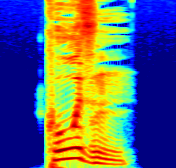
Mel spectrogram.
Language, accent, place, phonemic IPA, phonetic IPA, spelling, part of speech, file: German, Germany, Berlin, /ˈkoːzən/, [ˈkʰoːzn̩], kosen, verb, De-kosen.ogg
- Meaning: 1. to cuddle 2. to caress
